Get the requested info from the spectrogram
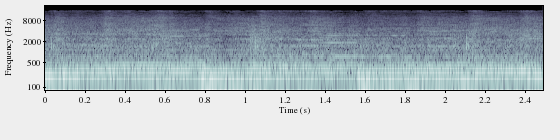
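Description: Live church worship band playing a rock-style song, with drum kit, guitar and piano.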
